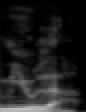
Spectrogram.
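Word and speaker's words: Müller: craneal del conducto paramesonéfrico de müer o de miula, ¿no? Como pronuncian los alemanes.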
